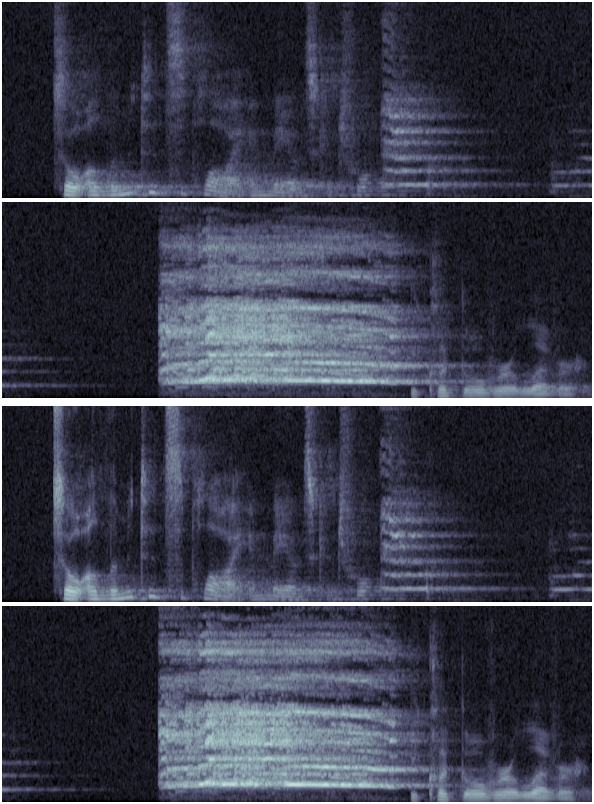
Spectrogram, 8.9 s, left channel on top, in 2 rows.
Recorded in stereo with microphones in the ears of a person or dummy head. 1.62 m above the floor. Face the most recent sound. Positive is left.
turn(degrees=-35)  # may be behind; listen again after turning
